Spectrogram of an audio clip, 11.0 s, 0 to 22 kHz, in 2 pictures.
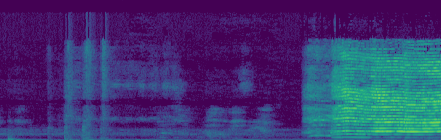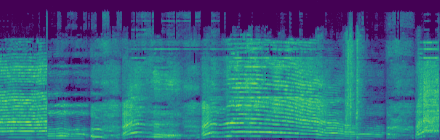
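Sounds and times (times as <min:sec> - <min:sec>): baby crying: 0:03.8 - 0:11.0.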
